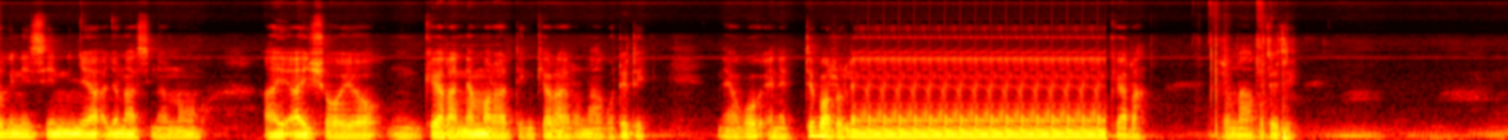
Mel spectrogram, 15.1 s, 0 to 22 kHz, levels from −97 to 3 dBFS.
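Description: A broken-record loop runs from 8.68 to 11.06 s, right after "ene tipat oleng'": a 0.15 s fragment repeats exactly, back to back, 16 times, likely because the stream stalled and kept replaying its last buffered piece, so the speech in that span is lost.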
